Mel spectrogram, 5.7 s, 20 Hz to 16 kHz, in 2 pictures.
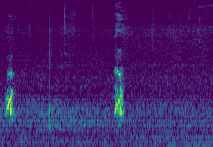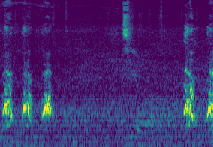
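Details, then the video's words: A very yappy small dog meets an Alaskan Malamute and a Golden Retriever. It gives sharp, high, clipped yaps: one, then another, then a burst of three, and a closing pair. Quiet background between them. "meet 3 ankle biters (and one was very yappy)"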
